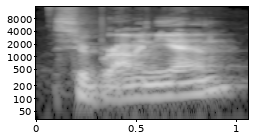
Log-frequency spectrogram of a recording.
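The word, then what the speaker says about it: Subrahmanyan: Chandra Seikka, whose first name was um Subraman Subramanyan, got it. Uh, is that I I hope I'm pronouncing that correctly.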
